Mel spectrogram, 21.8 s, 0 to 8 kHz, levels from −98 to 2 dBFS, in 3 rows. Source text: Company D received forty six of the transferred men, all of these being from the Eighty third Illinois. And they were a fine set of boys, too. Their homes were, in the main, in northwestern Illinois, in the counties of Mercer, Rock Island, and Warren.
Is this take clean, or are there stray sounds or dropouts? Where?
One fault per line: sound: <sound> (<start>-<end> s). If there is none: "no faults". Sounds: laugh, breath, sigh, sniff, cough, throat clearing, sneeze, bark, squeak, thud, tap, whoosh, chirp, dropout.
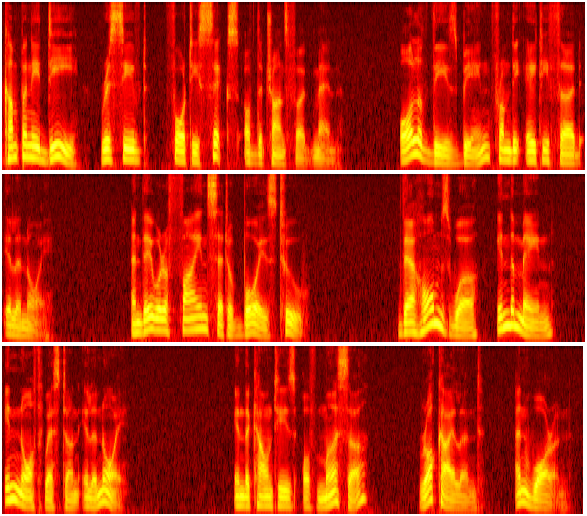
no faults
